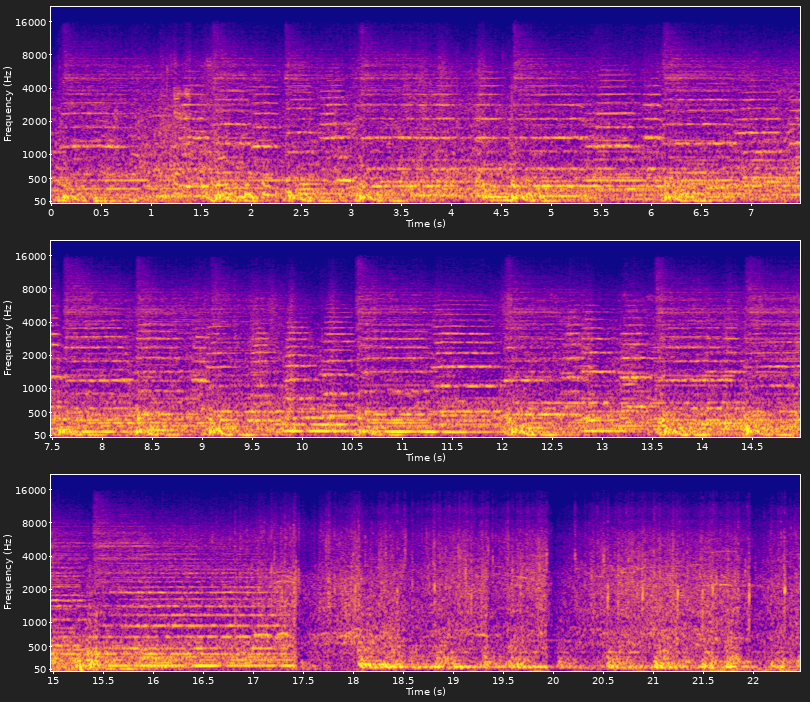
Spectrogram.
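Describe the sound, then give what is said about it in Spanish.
A national anthem played by a band at a bullring in Almería with the whole crowd standing, loud and steady with sustained, stately notes, then, over the last few seconds, the music ends and the crowd breaks into strong applause. “Himno nacional en Almería, todo el público en pie.”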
